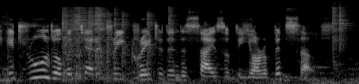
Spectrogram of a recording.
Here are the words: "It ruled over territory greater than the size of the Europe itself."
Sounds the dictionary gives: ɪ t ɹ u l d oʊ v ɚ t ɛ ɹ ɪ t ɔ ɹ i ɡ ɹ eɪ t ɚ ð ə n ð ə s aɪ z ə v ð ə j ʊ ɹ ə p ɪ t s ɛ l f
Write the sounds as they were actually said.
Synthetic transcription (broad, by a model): ɪ t ɹ u l d oʊ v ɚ t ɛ ɹ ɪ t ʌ ɹ i ɡ ɹ eɪ t ɚ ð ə n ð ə s aɪ z ə v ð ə j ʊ ɹ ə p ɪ t s ɛ l f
